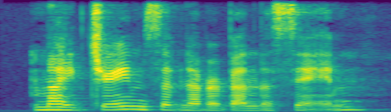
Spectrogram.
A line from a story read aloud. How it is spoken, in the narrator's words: Tippi said with a humorless laugh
